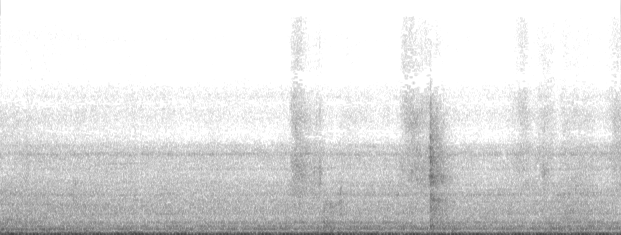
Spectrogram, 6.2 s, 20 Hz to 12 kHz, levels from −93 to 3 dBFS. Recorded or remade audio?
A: recorded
